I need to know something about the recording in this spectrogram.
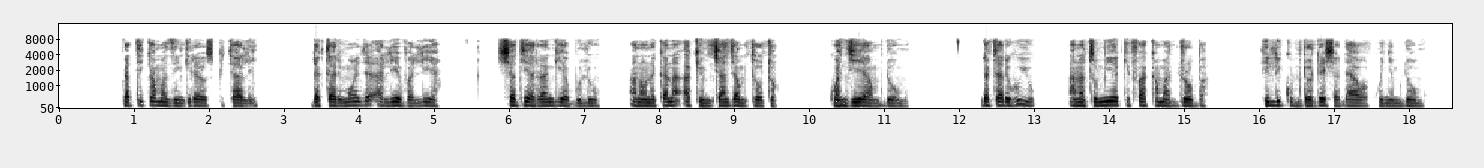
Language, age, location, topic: Swahili, 36-49, Nakuru, health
